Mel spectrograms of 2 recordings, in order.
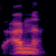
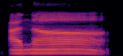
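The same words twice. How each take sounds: First: The word ends in a short a vowel. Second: The word ends in a long a vowel. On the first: The speaker calls it right. "but it's actually Ana, like this" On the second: The speaker calls it wrong. "This alif is written but never read. You'll never say Ana"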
